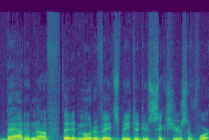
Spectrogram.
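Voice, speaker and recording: A man's dark, mellow voice at a medium pitch and moderate pace, on a very clean recording with a silent background. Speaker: professor. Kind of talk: lecture. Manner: soft-spoken.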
